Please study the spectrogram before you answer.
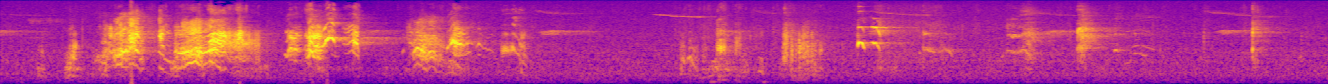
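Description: Red fox cubs squabble over food with harsh, screechy bursts and thin squeals.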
